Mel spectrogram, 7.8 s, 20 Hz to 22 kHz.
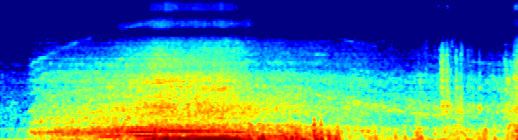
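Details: Garbage truck SL01400 in Mandurah pulling away: deep loud roar with raspy pulsing edge; suspected massive exhaust leak.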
